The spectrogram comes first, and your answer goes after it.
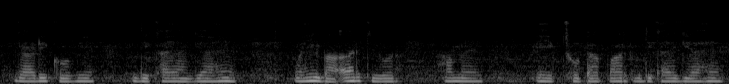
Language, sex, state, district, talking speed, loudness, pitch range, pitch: Hindi, male, Uttar Pradesh, Varanasi, 155 wpm, -39 LUFS, 140-150 Hz, 145 Hz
